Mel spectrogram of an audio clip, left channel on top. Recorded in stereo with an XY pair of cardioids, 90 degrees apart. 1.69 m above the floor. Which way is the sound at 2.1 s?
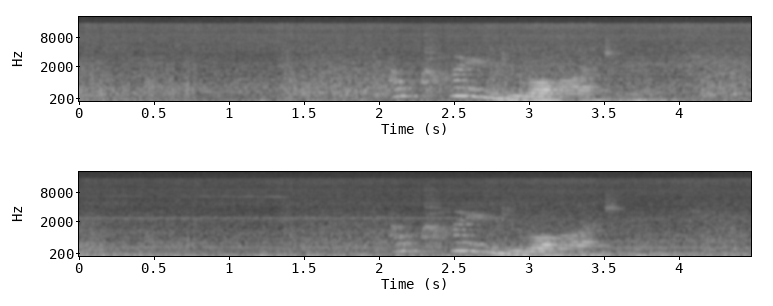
50° left.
